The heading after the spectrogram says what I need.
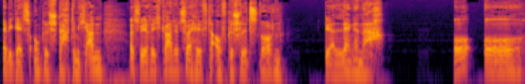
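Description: Brief: expressive male narrator, first-person storybook reading, animated delivery, close dry recording. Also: medium pitch, husky, no echo. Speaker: audiobook narrator.

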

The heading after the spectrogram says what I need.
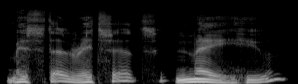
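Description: A man's voice: mid-range voice, lively intonation, warm tone, no room sound, studio quality, heavily acted. Man voicing an oily, sinister phone villain. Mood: oily menace. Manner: slow, smooth and sinister.

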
